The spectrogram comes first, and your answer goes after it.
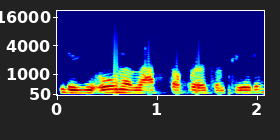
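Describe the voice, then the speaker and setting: A man's voice: mid-range voice, level tone, fairly quick, dark tone, no echo. A man posing as tech support on a phone call, running a script and repeating his questions insistently. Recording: tinny phone line.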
